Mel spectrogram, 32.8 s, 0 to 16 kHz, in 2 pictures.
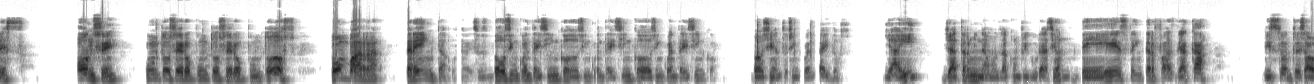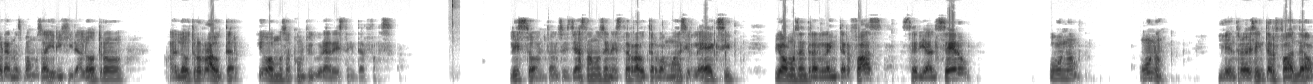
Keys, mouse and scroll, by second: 14.1 ctrl+2.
